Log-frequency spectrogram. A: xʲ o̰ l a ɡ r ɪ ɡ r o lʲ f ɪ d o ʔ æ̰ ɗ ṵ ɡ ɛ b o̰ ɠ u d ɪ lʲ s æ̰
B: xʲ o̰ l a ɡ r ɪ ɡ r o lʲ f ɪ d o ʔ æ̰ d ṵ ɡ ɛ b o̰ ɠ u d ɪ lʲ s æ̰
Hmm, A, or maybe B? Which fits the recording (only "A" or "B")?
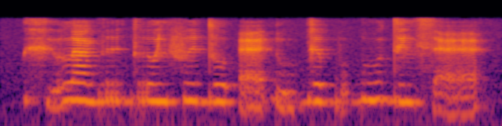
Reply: A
